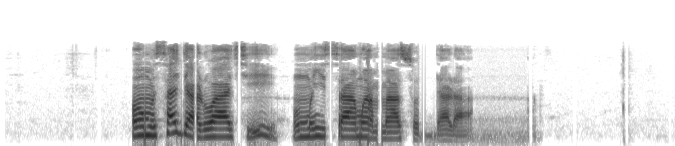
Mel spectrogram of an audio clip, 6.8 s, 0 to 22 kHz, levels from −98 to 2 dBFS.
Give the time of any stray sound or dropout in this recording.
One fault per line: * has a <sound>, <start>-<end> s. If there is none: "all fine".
all fine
